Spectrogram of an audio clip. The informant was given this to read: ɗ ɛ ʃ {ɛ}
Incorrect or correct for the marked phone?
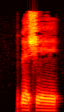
incorrect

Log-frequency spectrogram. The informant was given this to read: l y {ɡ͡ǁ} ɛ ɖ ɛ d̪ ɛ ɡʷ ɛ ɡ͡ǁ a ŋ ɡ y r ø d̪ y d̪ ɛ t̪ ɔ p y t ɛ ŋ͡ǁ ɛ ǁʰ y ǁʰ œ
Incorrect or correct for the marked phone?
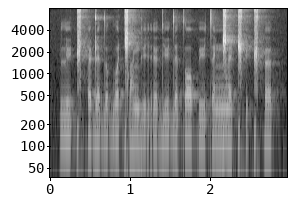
incorrect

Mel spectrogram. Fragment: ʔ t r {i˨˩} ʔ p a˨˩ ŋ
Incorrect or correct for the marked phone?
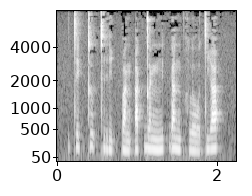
correct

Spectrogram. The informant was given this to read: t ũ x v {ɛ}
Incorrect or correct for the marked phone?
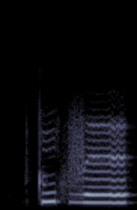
correct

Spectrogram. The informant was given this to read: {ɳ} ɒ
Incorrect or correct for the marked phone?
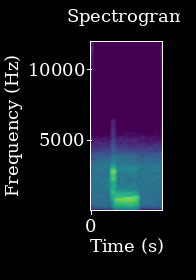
incorrect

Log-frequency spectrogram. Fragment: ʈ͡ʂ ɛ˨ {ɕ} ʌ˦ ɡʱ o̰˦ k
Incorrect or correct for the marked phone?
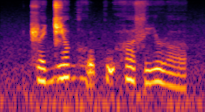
incorrect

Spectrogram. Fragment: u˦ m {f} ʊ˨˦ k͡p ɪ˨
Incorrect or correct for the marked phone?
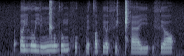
correct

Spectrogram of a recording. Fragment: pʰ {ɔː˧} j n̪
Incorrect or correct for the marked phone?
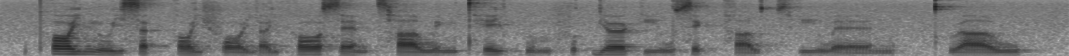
incorrect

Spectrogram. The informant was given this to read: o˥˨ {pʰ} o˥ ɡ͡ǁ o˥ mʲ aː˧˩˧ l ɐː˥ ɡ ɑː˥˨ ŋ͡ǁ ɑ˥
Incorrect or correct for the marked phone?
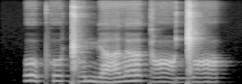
correct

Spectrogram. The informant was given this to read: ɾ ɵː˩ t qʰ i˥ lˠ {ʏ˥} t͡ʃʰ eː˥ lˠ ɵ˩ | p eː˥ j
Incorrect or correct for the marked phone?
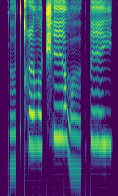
correct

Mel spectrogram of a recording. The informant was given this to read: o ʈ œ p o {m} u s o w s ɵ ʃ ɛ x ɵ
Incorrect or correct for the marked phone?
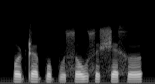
incorrect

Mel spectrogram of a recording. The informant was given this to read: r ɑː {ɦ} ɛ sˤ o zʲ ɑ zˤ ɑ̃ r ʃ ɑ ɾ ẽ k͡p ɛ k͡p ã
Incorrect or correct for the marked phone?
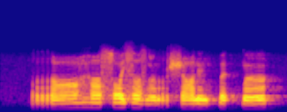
correct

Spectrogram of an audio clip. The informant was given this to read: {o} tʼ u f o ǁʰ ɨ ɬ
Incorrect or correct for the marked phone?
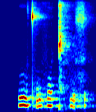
incorrect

